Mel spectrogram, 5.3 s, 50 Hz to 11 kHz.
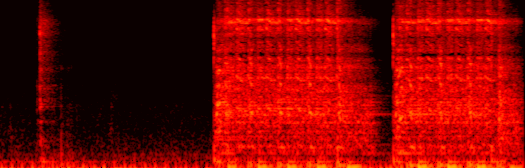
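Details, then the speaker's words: Honda Rancher ATV (stated as 2004 Rancher 400, title says 2000 Rancher 350) after installing a new starter to fix a no-crank: one click, then strong, even cranking and engine turnover; starter now works normally. "Okay, so there, we know it works now, so now it's just time to put it back together."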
